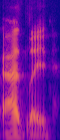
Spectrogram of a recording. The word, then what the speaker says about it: Adlai: but for now, oh, Adlaid. Thank you, Mary. Let's let's highlight this one. Adlaid. weird because there's no um there's no D at the end.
